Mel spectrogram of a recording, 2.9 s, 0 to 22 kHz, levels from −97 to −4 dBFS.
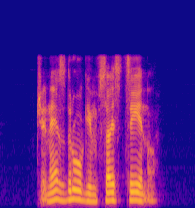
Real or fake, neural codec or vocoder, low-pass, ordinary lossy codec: fake; vocoder, 22.05 kHz, 80 mel bands, HiFi-GAN; 7.2 kHz; none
